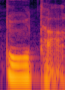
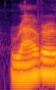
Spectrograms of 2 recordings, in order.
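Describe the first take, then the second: First: It is said with a British-style pronunciation. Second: It is said with an American-style pronunciation. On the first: Japanese speakers usually say it this way. "I think people say router" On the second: Japanese speakers rarely say it this way. "I don't think I've ever heard anyone saying"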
